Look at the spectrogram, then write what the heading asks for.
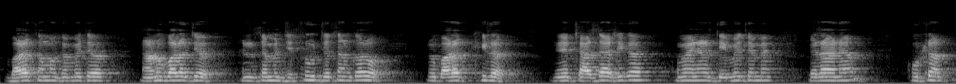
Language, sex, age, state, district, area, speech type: Gujarati, male, 60+, Gujarat, Valsad, rural, spontaneous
